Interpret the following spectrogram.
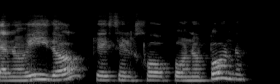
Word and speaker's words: Ho'oponopono: oído, que es el Ho'oponopono. Y esta palabra está compuesta de Ho, que viene es H-O, porque ves que en Hawái la H se pronuncia como Ho, digo, como J, entonces H-O es Ho.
